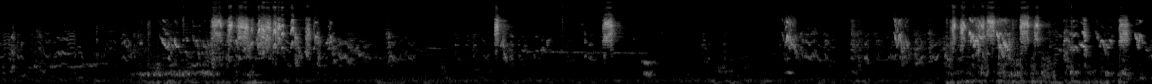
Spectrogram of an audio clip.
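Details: Breeding pair of budgerigars with two bursts of noisy, crowded chatter separated by quieter stretches holding single sharp chirps and a thin held whistle.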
